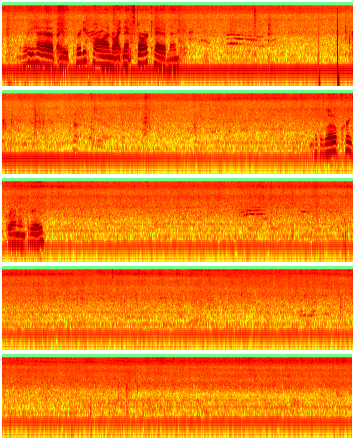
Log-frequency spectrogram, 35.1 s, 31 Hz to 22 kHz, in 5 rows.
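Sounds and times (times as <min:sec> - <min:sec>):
low steady hum: 0:00.0 - 0:35.0
creek trickling over rocks: 0:06.3 - 0:35.0.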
